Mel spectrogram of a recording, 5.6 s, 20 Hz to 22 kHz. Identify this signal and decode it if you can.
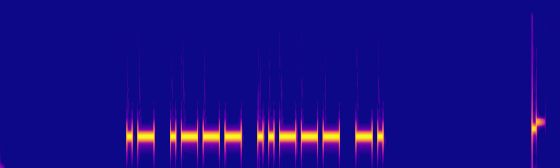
Morse code, heard as a keyed tone, about 22 wpm, 700 Hz. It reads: AJ2N
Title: USA Call Signs - 4 Characters - 3x Character Spacing - 22wpm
